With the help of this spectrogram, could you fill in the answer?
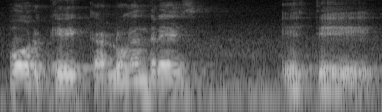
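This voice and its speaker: Man with a low voice. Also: very slow. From Venezuela. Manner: explanatory, lively storytelling with restarts. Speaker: interviewee, actor and voice-over artist. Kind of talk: casual interview. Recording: roomy room with faint noise.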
